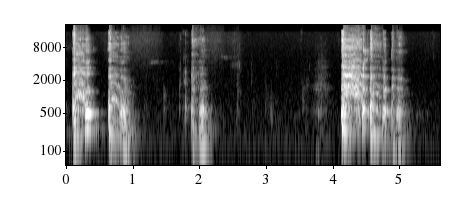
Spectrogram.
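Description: Harsh coughing bursts with throaty, voiced gagging sounds, typical of a morning cough that brings on a gag.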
